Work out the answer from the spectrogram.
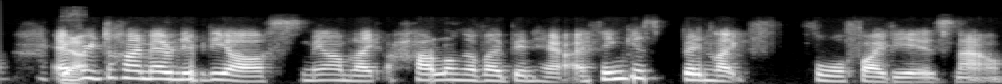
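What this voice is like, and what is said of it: British accent. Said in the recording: “you can probably tell from my accent, I'm not originally Canadian ... I'm originally from the UK”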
